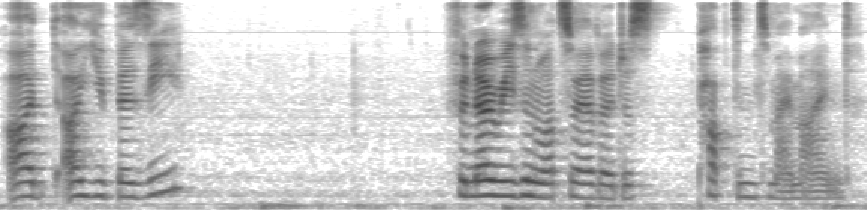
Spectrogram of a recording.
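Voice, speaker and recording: A woman's voice: medium pitch, level tone, unhurried, gravelly. Chatty woman streamer reading chat. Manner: chatty, teasing, reads chat aloud. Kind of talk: casual live-stream chat.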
